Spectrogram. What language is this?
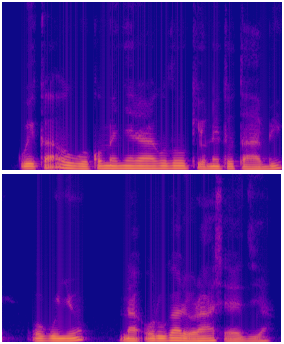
Kikuyu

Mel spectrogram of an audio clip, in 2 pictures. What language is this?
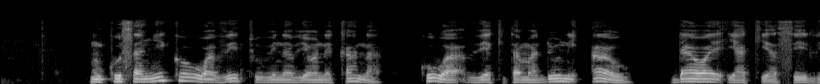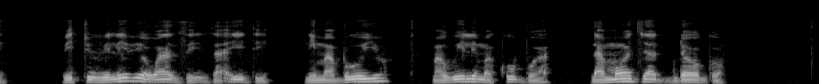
Swahili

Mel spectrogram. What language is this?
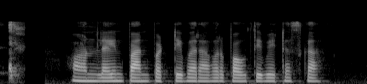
Marathi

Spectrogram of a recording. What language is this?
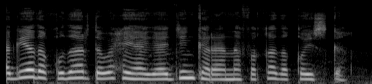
Somali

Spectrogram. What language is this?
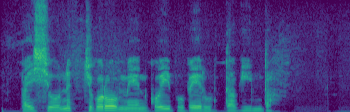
Kalenjin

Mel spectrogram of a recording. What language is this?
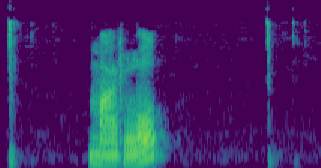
Czech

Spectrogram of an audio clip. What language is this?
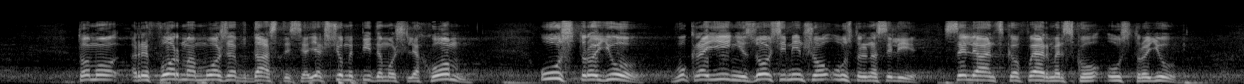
Ukrainian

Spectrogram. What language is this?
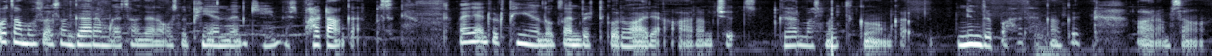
Kashmiri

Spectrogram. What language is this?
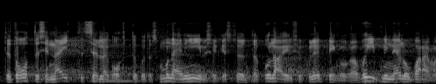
Estonian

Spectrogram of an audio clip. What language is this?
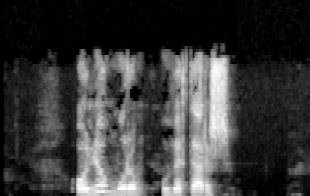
Mari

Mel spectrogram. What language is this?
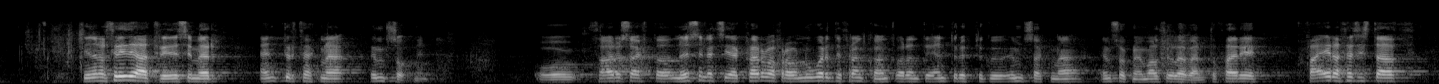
Icelandic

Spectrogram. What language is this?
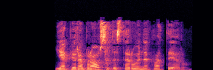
Belarusian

